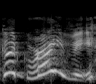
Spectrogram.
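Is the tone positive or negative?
positive. It sounds cheerful and positive.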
